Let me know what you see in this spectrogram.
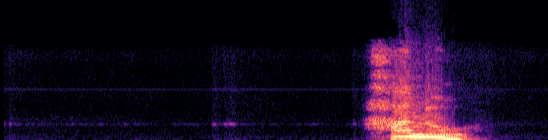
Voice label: Hello German

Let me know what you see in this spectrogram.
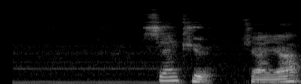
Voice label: Thank you China Shanghainese

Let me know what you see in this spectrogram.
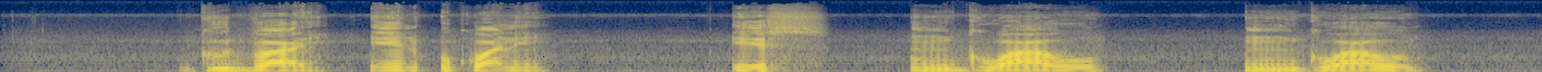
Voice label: Goodbye Ukwani

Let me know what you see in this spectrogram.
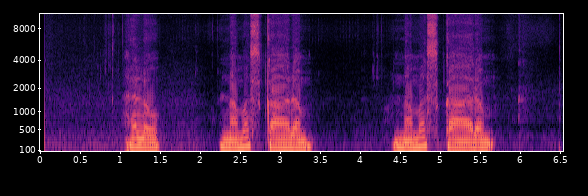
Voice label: hello Indian Telugu

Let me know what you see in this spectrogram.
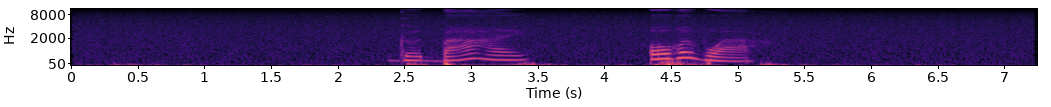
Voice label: Goodbye French

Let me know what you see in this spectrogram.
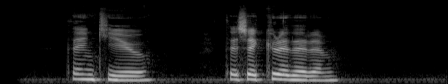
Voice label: thank you turkish

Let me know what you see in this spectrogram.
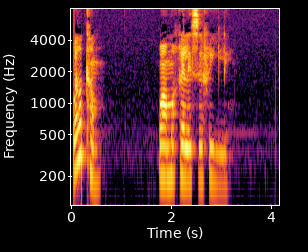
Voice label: welcome botswana

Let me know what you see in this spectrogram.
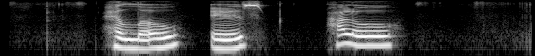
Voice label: Hello Indonesian

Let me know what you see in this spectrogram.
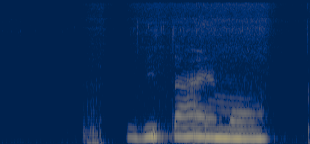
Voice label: Welcome Ukranian

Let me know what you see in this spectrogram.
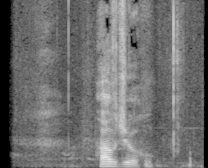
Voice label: Goodbye Gujarati

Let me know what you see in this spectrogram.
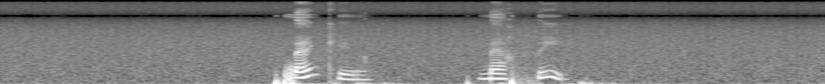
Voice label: Thank you French

